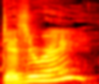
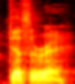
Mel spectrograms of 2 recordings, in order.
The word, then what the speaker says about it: Desiree: Is this pronounced Desiree? Yeah. Or Desire? Desiree.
